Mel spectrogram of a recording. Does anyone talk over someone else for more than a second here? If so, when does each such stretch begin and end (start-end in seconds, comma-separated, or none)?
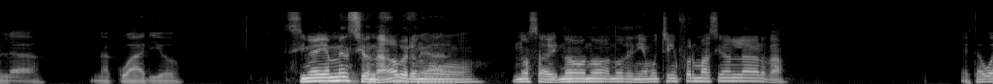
3.1-4.6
